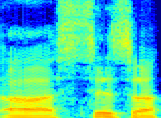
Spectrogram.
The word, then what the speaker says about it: SZA: Okay, number 7 from me is SZA, which that's how you say it, SZA.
